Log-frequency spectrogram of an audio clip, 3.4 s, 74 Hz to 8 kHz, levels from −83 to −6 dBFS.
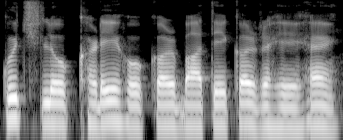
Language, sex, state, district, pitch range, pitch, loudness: Hindi, male, Sikkim, Gangtok, 115-125 Hz, 120 Hz, -15 LUFS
